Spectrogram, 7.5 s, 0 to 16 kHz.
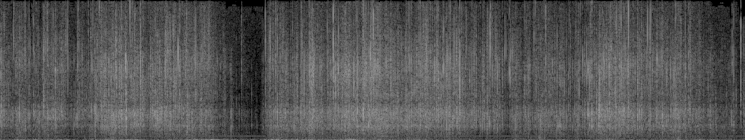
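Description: A thin white plastic trash bag is crumpled, then stretched out and rolled on a table with both hands. It makes a continuous dense crackling crinkle with bright hiss and a low rumble beneath, plus a faint steady tone near 500 Hz, with a brief quieter pause around the middle.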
